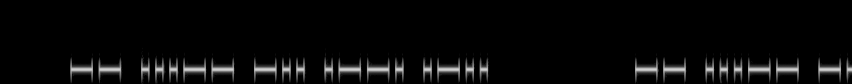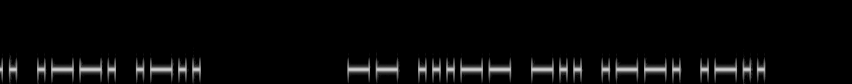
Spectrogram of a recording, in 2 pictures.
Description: Morse code, heard as a keyed tone, about 17 wpm, 700 Hz. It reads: M3DPL M3DPL M3DPL
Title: DXCC-100 Call Signs - 5 Characters - Repeated 3x - 17wpm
